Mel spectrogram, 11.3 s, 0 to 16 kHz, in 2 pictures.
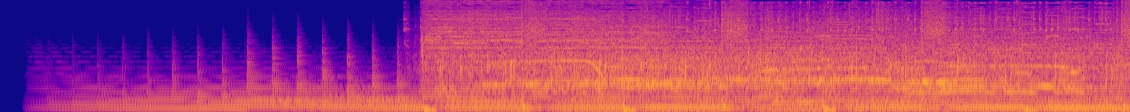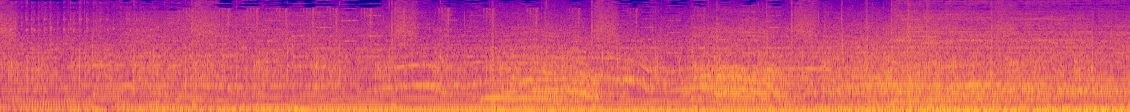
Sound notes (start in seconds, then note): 2.3 crowd cheers; 4.6 upbeat techno music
